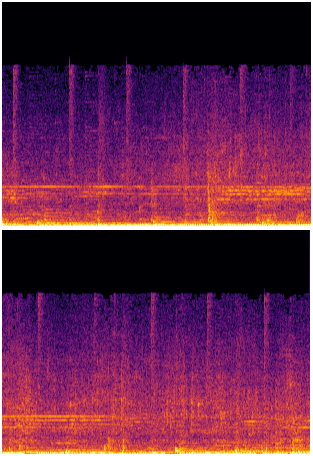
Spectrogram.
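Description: Diced potatoes sizzling in oil in a non-stick wok, with a wooden spatula stirring and scraping them now and then.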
